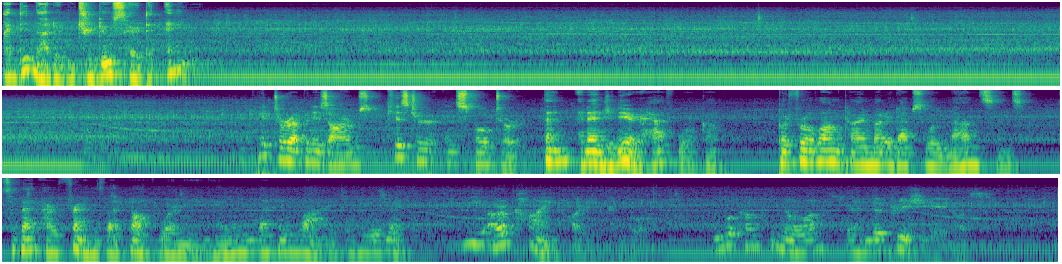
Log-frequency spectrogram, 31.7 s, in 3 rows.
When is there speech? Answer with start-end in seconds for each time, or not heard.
0.0-1.9, 12.9-31.6.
